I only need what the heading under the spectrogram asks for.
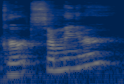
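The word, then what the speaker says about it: Gewürztraminer: say oh she says she pronounces it like girls are meaner and i guess it's like gert sermener i hope i got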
